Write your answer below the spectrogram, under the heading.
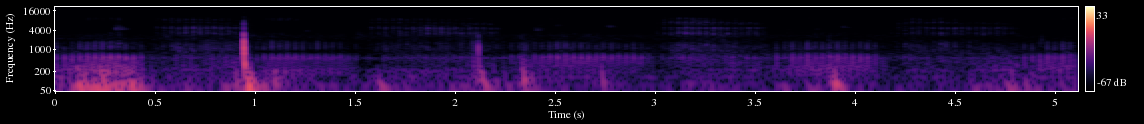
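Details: A Munchkin kitten dozes on a person's stomach, its quiet wheezy snores coming in regular breaths, overlaid with a few sharp clicks and rustling from body movement.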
